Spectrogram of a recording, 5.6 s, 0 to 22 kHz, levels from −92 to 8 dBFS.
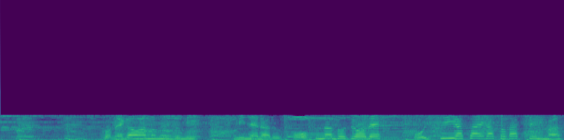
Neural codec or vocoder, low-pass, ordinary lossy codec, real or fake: none; 7.2 kHz; AAC, 16 kbps; real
